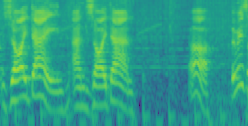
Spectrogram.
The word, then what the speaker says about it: Zidane: I pronounce his name as Zidane. Is there another way of pronouncing his name? I've always called him Zidane. I guess you could, now that I look at it, call him Zidane or something. Maybe some of you do that, but I've always said Zidane. Possibly because of the French footballer.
